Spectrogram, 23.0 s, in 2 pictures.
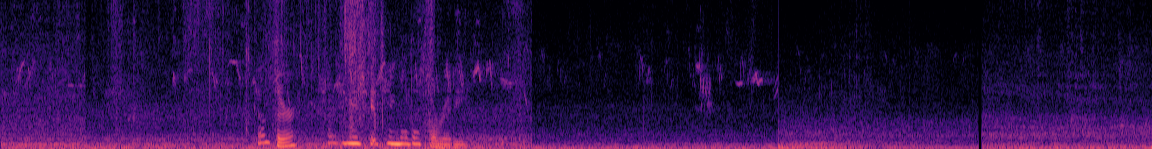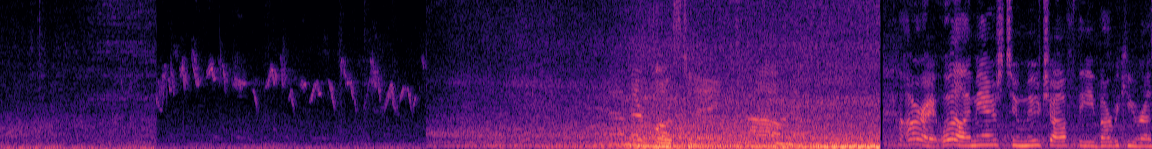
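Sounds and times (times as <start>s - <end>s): small birds chirping: 0.0s - 9.8s, 12.7s - 16.0s.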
